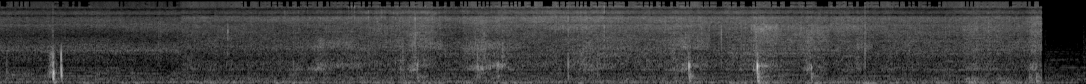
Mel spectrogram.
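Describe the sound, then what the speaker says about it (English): Ground breakfast sausage meat sizzles and fries in a pan, a steady close hiss with occasional scraping stirs and a couple of sharp clanks near the start, no talking. "grind it up and cook the meat all the way until it's no longer red"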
